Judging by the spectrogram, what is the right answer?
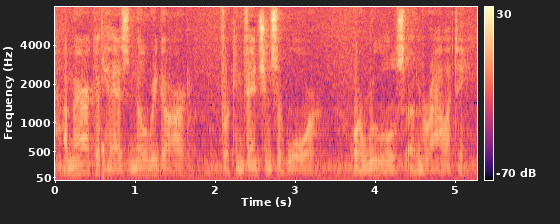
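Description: A man with a fairly low pitch talks with ordinary pitch variation over noticeable background noise. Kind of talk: formal televised address. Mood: grave, solemn. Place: office.

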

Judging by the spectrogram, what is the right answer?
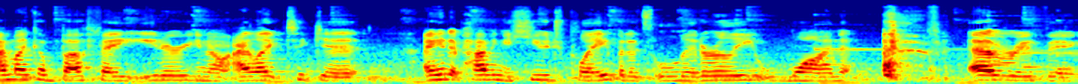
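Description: Music is clearly audible in the background. Over it comes a woman's voice. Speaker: fitness vlogger. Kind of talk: casual vlog chat. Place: home room.

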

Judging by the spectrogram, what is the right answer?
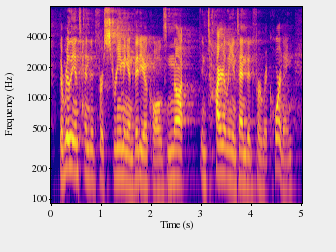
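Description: A man speaks at a fairly quick pace. His tone is bright and sharp.

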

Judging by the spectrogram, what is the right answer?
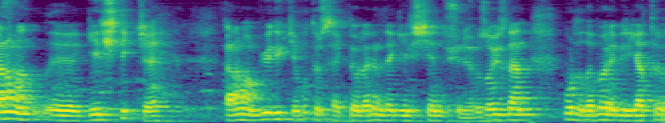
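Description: A man talks at a very fast pace with fairly even intonation, with light background noise and audible room echo in the recording. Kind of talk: interview answer. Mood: pleased, promotional. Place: shop.

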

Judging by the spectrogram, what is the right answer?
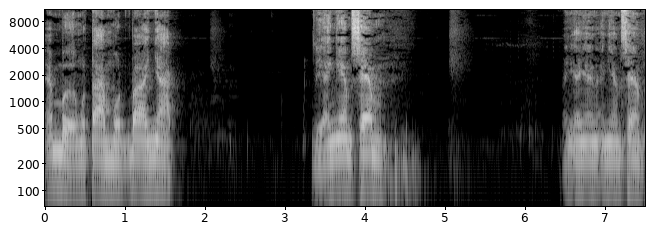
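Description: A man with a slightly mellow tone speaks slowly and with fairly even intonation, leaving long, frequent pauses. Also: medium pitch for a man.

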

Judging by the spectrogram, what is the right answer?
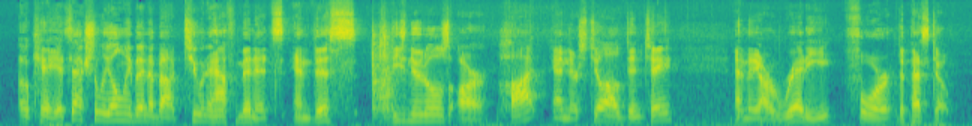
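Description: Light background noise runs under a man speaking at a moderate pace in a high pitch with ordinary pitch variation. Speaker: home cook demonstrating a recipe. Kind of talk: tutorial. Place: kitchen.

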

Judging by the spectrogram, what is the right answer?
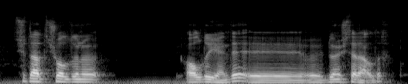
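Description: Male voice with ordinary pitch variation over faint background music. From Turkey. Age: 20s. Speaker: agricultural engineer and farm supply dealer. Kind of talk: interview. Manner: hesitant, many filler sounds. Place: office. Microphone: camera far.

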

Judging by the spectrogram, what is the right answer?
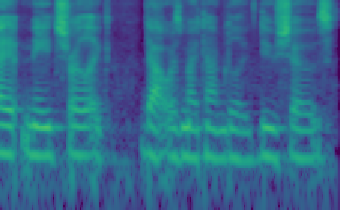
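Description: A woman's fairly low-pitched voice at a very fast pace. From New Jersey. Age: 20s. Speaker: musician; guest. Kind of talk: casual interview. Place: studio. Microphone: studio mic.

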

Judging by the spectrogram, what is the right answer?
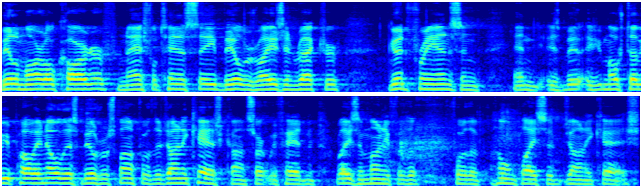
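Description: A man with an American accent and a fairly high pitch speaks at a fairly quick pace in monotone, flat intonation. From US South, northeast Arkansas. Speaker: award recipient, businessman. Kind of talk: acceptance speech. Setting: breakfast banquet with audience. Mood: warm, grateful. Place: hall. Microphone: podium.

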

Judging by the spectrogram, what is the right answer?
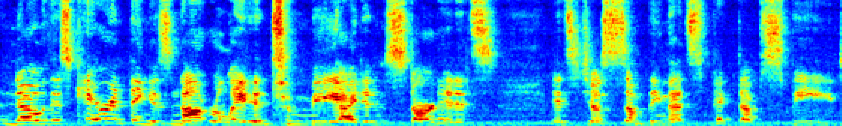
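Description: A woman speaks at a high pitch with lively intonation and a fairly slow pace. Background noise is clearly audible.

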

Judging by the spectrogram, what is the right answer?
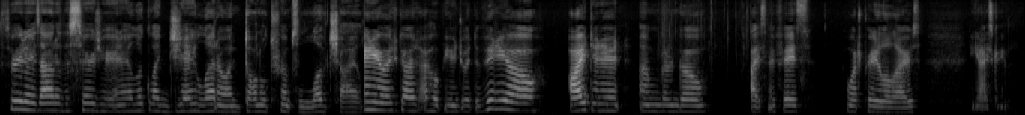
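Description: A woman mumbles at a moderate pace with ordinary pitch variation. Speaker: vlogger. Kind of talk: casual vlog chat. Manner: swollen-jawed, sore, mumbling speech. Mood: glum, self-mocking. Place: home room. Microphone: webcam.

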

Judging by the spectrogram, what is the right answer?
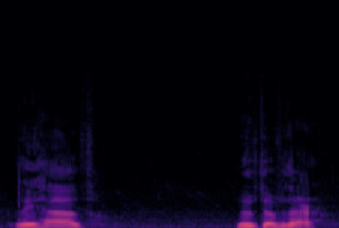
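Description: A man at a very slow pace, fairly even in intonation, in a dry sound with no echo. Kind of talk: casual vlog chat. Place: street. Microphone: phone near.

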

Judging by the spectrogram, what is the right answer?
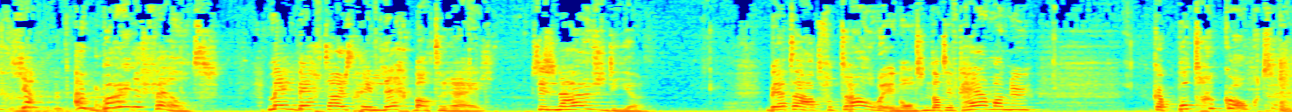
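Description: With noticeable background noise, a woman keeps a moderate pace and very even loudness, leaving long, frequent pauses. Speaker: sitcom actress playing neighbour. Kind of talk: scripted sitcom dialogue. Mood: indignant, upset about her hen. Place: studio.

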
